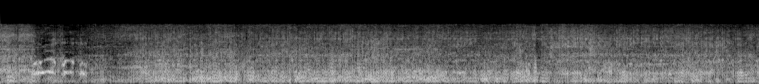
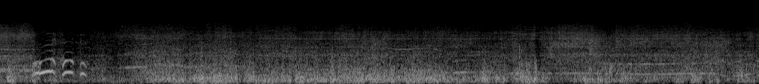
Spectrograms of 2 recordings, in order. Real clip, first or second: second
